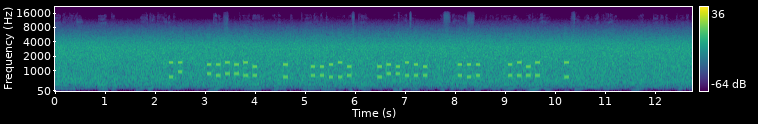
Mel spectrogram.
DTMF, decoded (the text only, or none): 3# 859864 2 44234 187654 525 5646 3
